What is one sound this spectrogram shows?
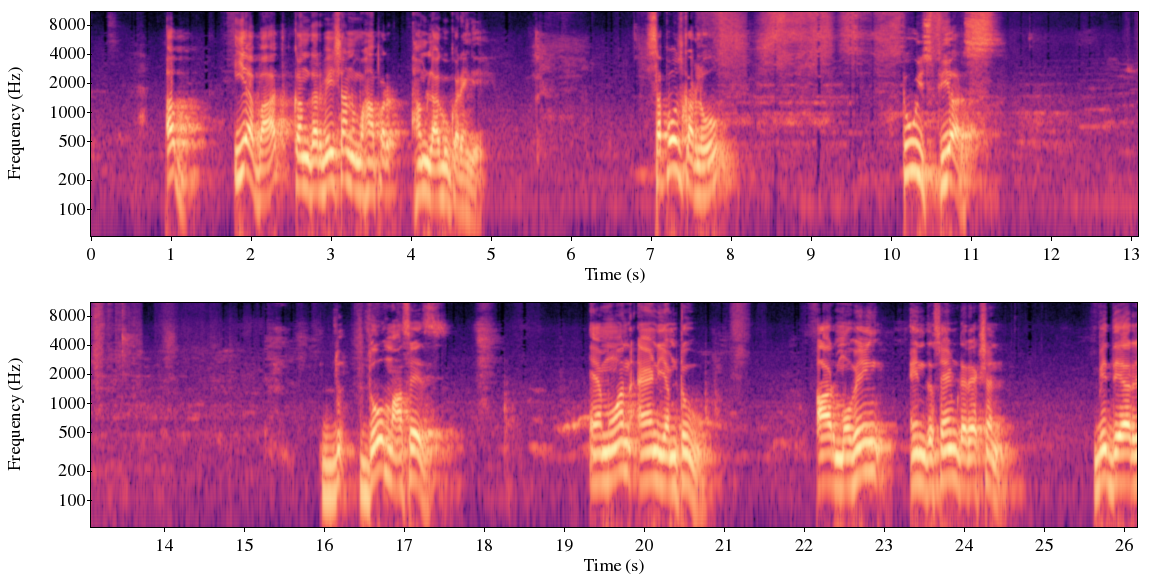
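An elderly man lectures calmly and clearly, close by.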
